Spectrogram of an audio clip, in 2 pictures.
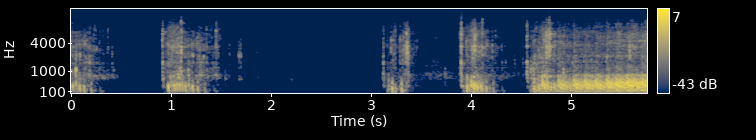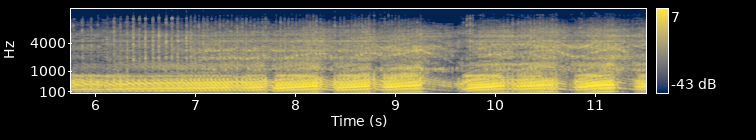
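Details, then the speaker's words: Makita petrol two-stroke hedge trimmer, about 15 years old, after replacing perished fuel lines that let air in and caused bogging and cutting out when tilted: after a flood and a few pull-starts it catches, holds steady revs and picks up cleanly on blips. "Oh, so there we have it. A great repair. It's all fixed, working again, which is great news, because these are not cheap."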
